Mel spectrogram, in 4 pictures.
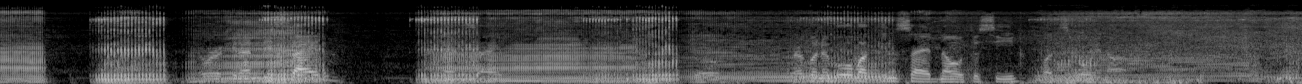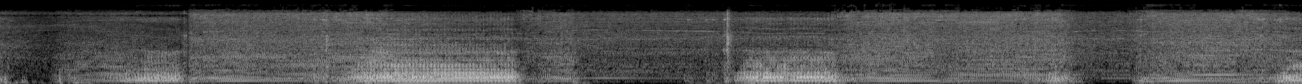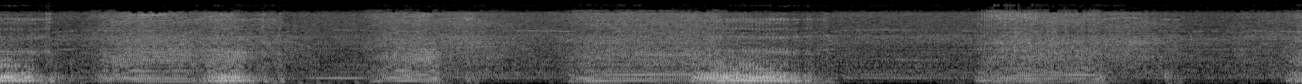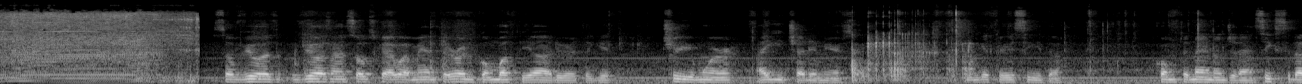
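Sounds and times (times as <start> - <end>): power tool drilling into wall: 0.0 - 3.4, 4.1 - 9.6, 10.2 - 41.1.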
